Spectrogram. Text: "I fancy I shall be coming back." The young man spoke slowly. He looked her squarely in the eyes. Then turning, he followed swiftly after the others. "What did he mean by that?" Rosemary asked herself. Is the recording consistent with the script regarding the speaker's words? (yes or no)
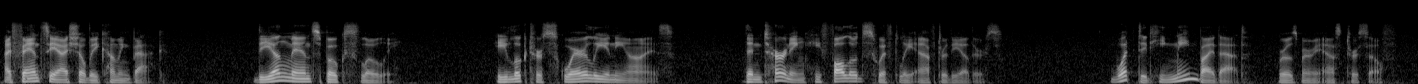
yes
